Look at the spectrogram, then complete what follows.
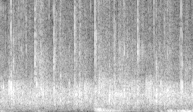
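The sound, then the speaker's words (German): Steady applause from a church crowd as a speaker comes on stage, a dense crackle of many hands clapping at an even loudness throughout, with no voices rising above it. “Applaus.”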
